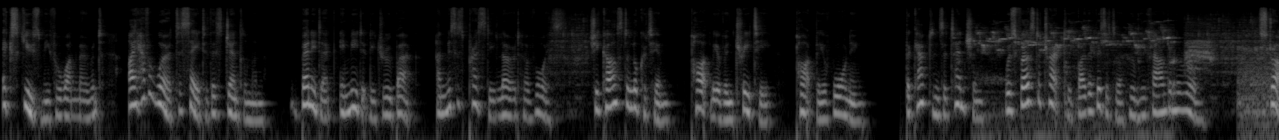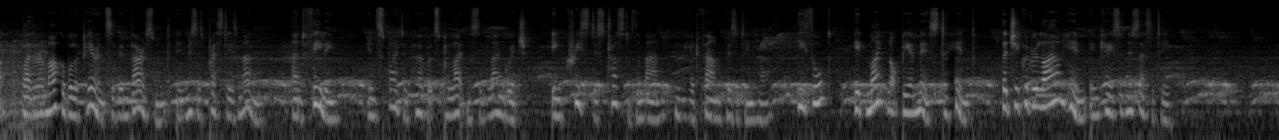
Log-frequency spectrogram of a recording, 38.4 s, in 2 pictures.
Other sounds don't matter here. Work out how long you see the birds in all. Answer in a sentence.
The birds can be heard for 24 seconds in total.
